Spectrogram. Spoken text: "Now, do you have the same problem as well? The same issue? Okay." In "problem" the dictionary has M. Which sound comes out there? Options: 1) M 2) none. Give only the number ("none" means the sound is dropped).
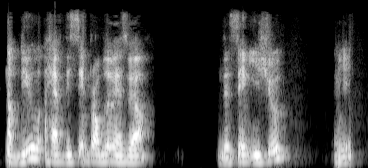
1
